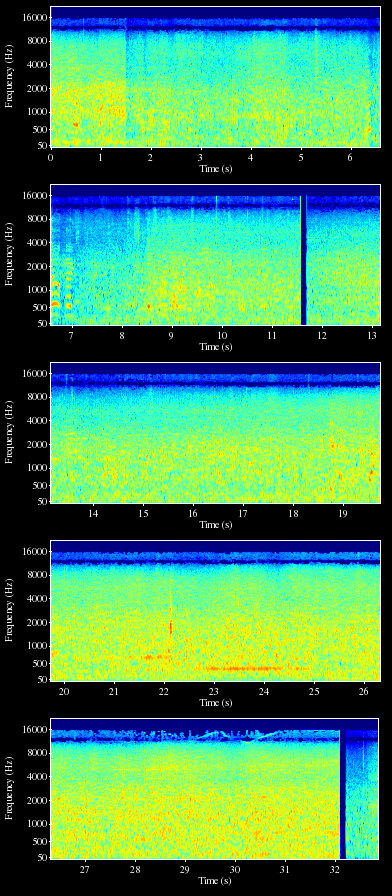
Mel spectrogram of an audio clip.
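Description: Busy city street sound: steady road traffic with the voices of passers-by mixed in. The sound cuts out for an instant about a third of the way through.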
